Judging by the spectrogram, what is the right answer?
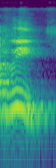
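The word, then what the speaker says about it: ऋ: री का जब उच्चारण करते हैं, री का उच्चारण करते समय हमारी जो जीभ है कैसी हो जाती है? लुट सी जाती है, री होती या नहीं, कैसी होती है, लुट सी जाती है, कंपन होता है जीभ में, री, इसीलिए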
